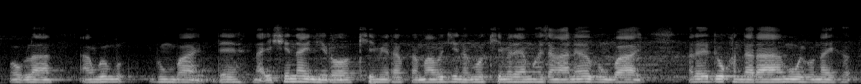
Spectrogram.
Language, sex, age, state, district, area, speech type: Bodo, male, 18-30, Assam, Chirang, rural, spontaneous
